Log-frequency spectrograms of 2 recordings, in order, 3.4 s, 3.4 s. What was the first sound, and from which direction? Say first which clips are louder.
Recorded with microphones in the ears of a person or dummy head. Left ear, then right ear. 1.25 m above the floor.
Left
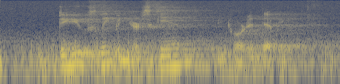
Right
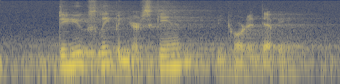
A man speaking: right 1 dB; 30° right (ahead or behind).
